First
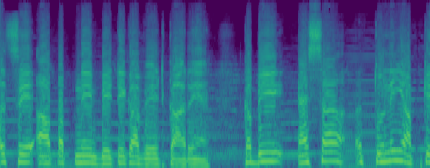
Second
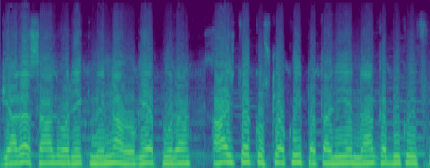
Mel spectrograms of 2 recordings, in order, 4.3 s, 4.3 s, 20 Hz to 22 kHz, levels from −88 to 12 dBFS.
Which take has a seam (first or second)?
second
